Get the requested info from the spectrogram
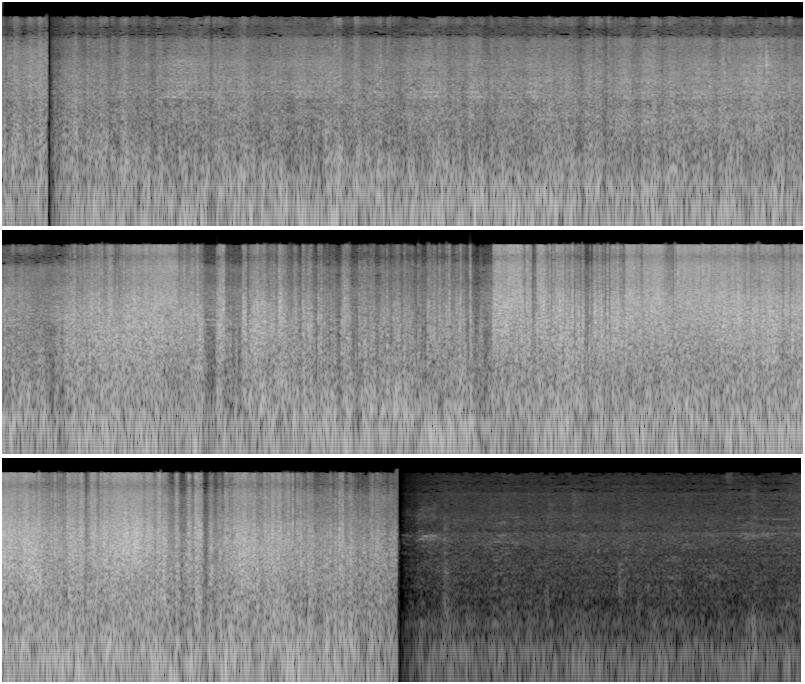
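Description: Wind buffeting the microphone and the running noise of a passenger train's coaches at speed, heard from an open train window. It grows louder and harsher from about nine seconds in, then cuts off suddenly near the end to a much quieter, lower rumble of the train.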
